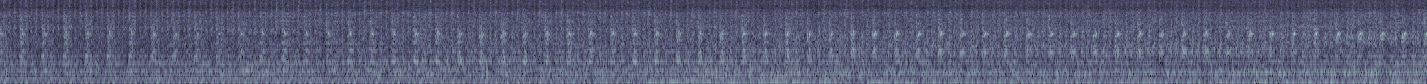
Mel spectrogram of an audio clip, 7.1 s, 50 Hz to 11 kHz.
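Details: Kia Sportage 3 engine running: light, regular high-pitched tick about three times a second; knock louder cold and quieter warm, present at low speeds, gone at 60-90 km/h, returns on reapplying throttle; cause unknown.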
